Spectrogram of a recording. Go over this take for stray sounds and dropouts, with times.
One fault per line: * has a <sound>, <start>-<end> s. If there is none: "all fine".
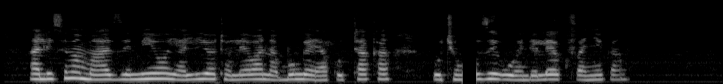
* has a dropout, 4.6-4.8 s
